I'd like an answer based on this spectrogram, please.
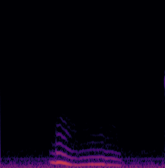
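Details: Miss Tinker Kitty, a black female cat, fast asleep curled up on her pillow indoors; a single low, humming, slightly buzzy snore lasting under a second, starting a little higher and then levelling off.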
